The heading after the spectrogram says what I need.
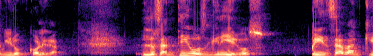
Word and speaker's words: Vibrio cholerae: por una bacteria Vibrio, se escribe cholerae, ¿no? Vibrio cholerae, se pronuncia vibrio cólera.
